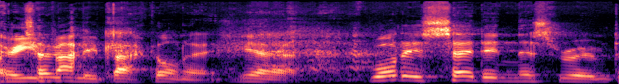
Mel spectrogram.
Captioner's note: audience laughs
